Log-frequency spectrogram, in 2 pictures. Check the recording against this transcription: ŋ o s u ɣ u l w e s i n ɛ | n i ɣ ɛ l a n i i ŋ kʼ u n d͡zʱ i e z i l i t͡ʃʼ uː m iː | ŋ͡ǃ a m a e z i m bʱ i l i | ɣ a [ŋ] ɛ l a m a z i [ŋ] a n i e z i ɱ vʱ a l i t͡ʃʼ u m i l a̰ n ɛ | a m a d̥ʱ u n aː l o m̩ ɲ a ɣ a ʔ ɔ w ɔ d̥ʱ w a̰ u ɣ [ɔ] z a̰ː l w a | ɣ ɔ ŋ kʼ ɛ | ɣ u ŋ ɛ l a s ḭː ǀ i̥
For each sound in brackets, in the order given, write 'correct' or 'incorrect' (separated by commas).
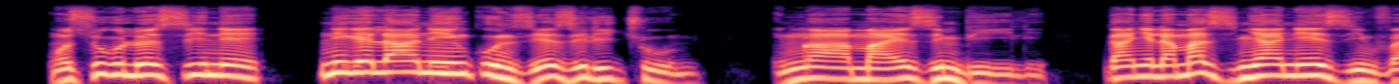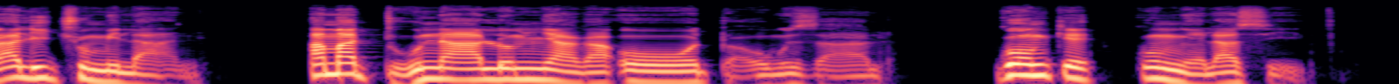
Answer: incorrect, incorrect, incorrect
